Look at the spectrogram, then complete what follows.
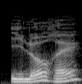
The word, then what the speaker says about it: il aurait: Il aurait, same thing here, final T is not pronounced, elle aurait, okay?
